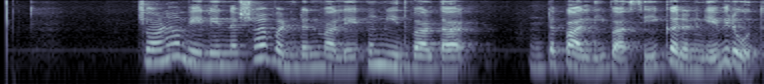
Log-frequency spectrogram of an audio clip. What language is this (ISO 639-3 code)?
pan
